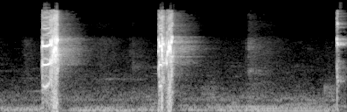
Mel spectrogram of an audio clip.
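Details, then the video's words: Lovebird calling in a ticking 'ngetik' context meant to stir chattering; two loud harsh squeaky notes about a second and a half apart, then a short sharp chip. "LOVE BIRD NGETIK MEMANGGILLAWAN AGAR RAJIN NGEKEK"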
